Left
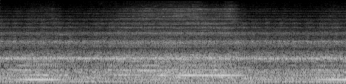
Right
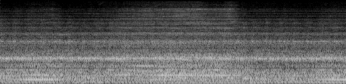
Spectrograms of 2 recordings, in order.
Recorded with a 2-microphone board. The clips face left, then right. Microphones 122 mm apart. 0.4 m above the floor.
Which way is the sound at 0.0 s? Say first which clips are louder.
Left 2 dB; 30° left (ahead or behind).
